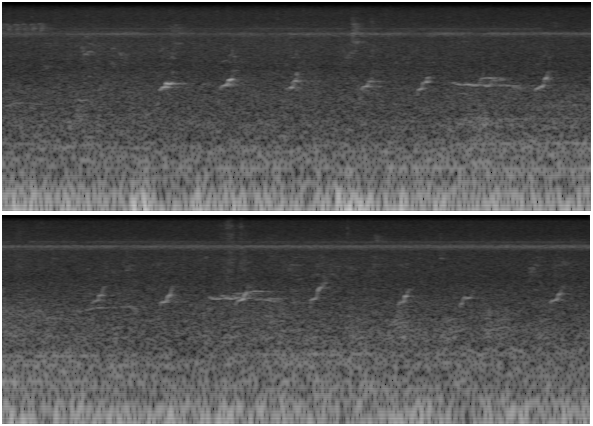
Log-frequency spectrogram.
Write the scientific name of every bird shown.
Tiaris olivaceus, Ortalis cinereiceps, Basileuterus rufifrons, Chiroxiphia linearis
